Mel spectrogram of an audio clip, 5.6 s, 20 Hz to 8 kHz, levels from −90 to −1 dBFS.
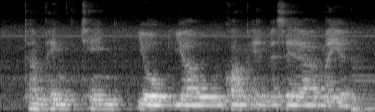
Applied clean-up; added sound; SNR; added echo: none; Bowed string instrument; 19 dB; reverberation time 1.3 s.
